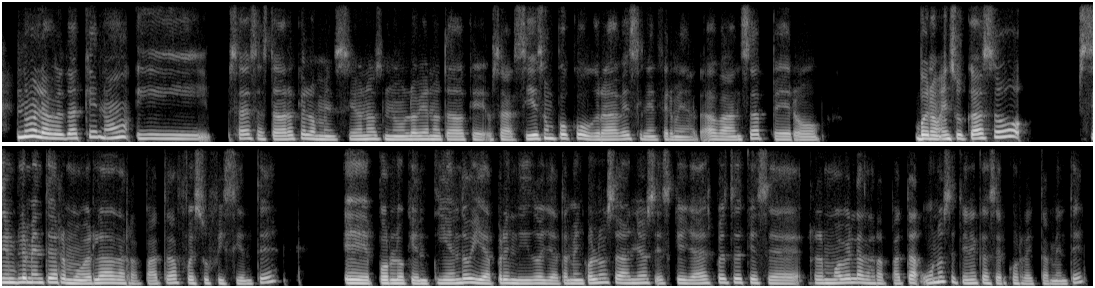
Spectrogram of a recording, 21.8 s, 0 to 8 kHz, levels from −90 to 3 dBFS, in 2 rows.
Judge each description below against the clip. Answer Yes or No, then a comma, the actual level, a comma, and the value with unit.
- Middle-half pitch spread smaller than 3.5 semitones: No, average, 3.8 semitones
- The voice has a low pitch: No, high, 195 Hz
